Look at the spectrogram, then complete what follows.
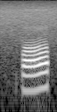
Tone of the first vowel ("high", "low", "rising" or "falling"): rising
